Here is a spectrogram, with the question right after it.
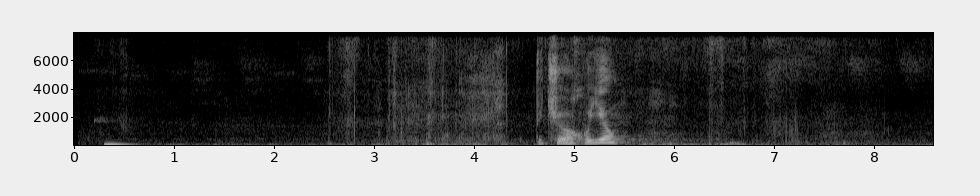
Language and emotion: Russian, angry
